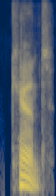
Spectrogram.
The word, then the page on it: kent: American English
